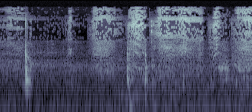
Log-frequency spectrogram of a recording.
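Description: Rubbing and scraping from a carbon fishing pole being handled while a hooked fish is played, with a sharp click about half a second in and several rustling bursts after two seconds.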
